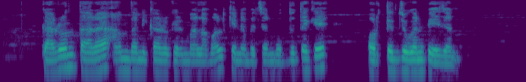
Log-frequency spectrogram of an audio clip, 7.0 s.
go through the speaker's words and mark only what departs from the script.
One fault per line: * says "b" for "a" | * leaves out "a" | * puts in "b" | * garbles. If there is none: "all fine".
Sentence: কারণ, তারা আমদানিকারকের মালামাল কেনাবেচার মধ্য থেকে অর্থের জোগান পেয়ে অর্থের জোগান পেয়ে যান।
* leaves out "অর্থের জোগান পেয়ে"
